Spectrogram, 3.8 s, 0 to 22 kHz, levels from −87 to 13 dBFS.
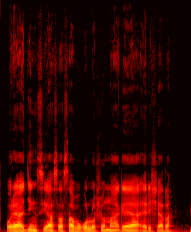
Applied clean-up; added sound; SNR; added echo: none; none; none; none.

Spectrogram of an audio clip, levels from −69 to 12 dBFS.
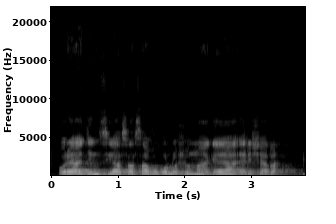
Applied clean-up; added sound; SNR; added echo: none; none; none; reverberation time 1.2 s.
